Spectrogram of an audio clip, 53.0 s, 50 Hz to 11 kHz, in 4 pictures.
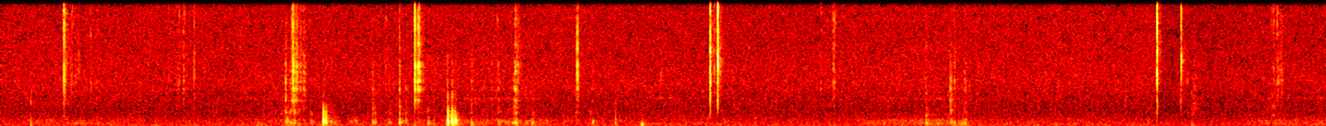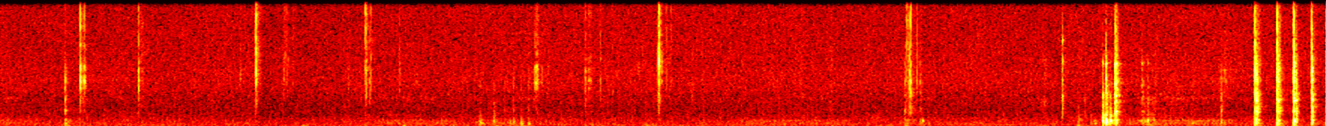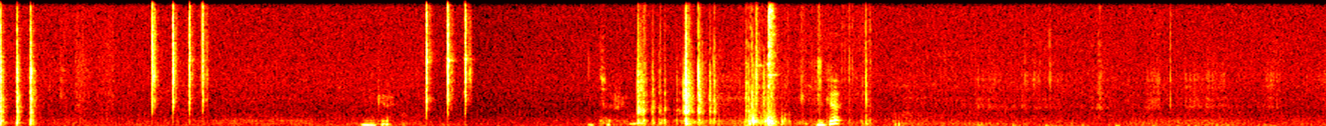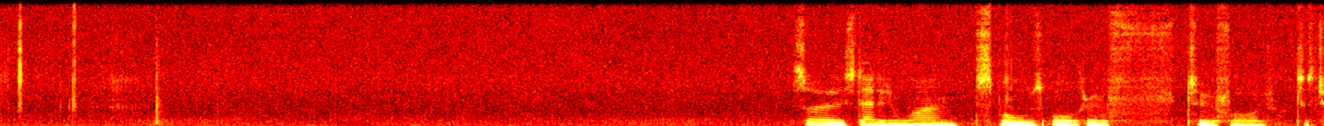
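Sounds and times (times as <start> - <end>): lock-picking tools clicking: 28.0 - 28.6, 30.8 - 31.3.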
